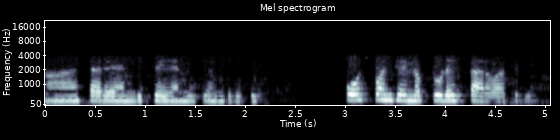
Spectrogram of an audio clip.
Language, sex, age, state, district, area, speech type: Telugu, female, 18-30, Andhra Pradesh, Srikakulam, urban, conversation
